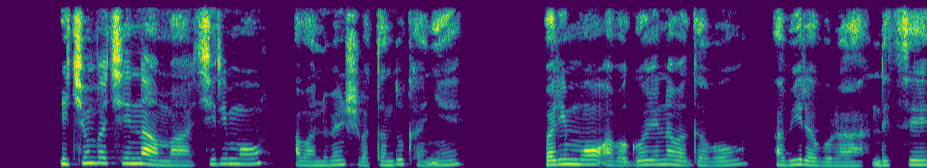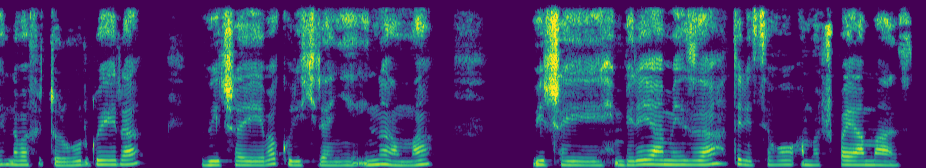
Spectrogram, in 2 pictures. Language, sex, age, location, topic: Kinyarwanda, female, 18-24, Kigali, health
